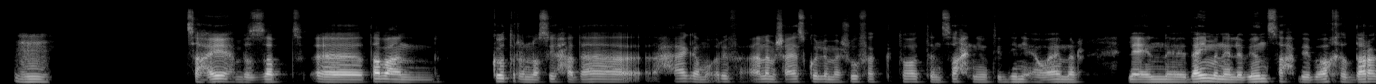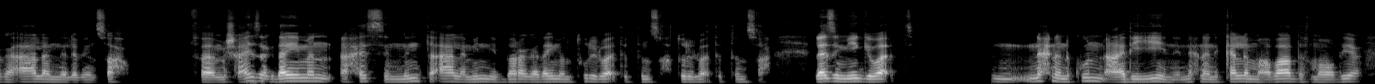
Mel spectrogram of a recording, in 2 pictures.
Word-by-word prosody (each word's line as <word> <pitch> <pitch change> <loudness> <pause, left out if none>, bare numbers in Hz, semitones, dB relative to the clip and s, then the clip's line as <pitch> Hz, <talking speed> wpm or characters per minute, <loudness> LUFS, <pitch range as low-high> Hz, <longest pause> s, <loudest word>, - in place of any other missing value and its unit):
إمم. 120 -3 -4 1.4
صحيح، 135 -4 +3
بالضبط. 115 +1 -4
آآ، 115 -1 +5
طبعًا، 115 -3 +3 0.6
كتر 145 -4 0
النصيحة 115 +2 -4
ده 115 +1 -5 0.7
حاجة 135 -1 -4
مقرفة. 130 +3 -9
أنا 130 - -1
مش 125 -2 -3
عايز 125 +1 -1
كل 125 -1 -5
ما 115 -1 -6
أشوفك 125 0 -10
تقعد 130 -1 -4
تنصحني 115 +1 -4
وتدِّيني 115 +1 -9
أوامر، 115 +1 -2 0.4
لأن 115 0 0
دايمًا 135 -2 +5
اللي 115 -1 -1
بينصح 135 +3 -1
بيبقى 115 +1 -3
واخد 120 -3 -2
درجة 120 -1 +3
أعلى 125 +1 +1
من 115 -1 -7
اللي 110 0 -3
بينصحه. 110 -1 -5 0.6
فمش 110 0 +1
عايزك 155 -4 +1
دايمًا 150 0 +5
أحِس 145 -1 -2
إن 120 0 -6
أنت 145 +2 -5
أعلى 135 -3 +1
مني 125 0 -5
بدرجة، 125 +1 -1
دايمًا 125 -1 -2
طول 140 -1 -6
الوقت 125 -1 0
بتنصح، 120 +1 -10
طول 125 -1 -4
الوقت 120 +1 -5
بتنصح. 120 -1 -11 0.4
لازم 140 -1 +8
ييجي 140 -2 +3
وقت 130 +1 +4 0.7
ن 130 - -10 0.3
إن 145 - +1
إحنا 150 -2 +3
نكون 155 +3 -4
عاديين، 120 +1 +1
إن 115 +2 -10
إحنا 130 -1 -4
نتكلَّم 135 +3 0
مع 115 -1 0
بعض 135 +2 +5
في 115 +1 -15
مواضيع 120 +4 -2
125 Hz, 135 wpm, -24 LUFS, 115-135 Hz, 1.4 s, لازم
